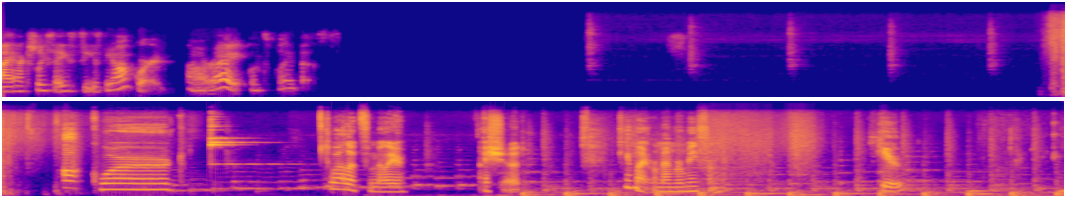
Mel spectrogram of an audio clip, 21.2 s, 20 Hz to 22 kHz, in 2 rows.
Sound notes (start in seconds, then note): 7.8 clock ticking; 12.7 bell dinging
